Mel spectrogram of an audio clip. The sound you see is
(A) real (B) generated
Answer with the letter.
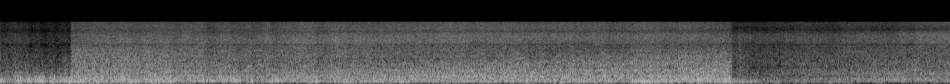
A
